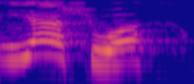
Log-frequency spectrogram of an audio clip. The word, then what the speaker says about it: Yeshua: Some people pronounce it Yeshua.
